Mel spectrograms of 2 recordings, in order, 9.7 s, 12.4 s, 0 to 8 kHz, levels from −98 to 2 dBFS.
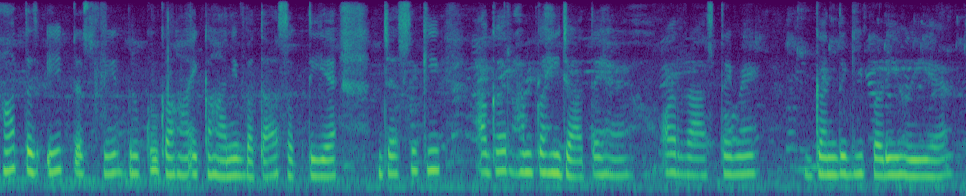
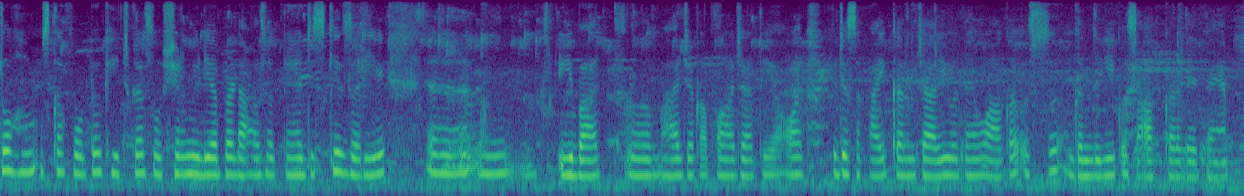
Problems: constant background noise, low volume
